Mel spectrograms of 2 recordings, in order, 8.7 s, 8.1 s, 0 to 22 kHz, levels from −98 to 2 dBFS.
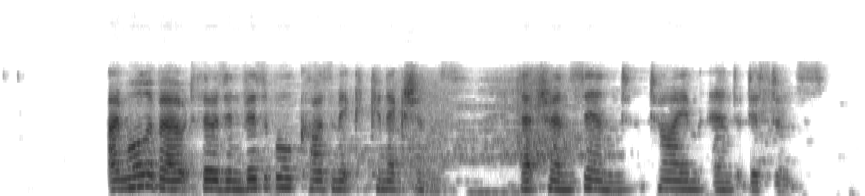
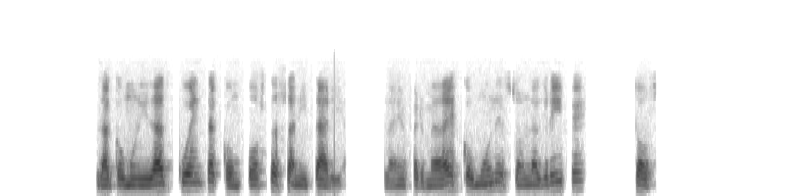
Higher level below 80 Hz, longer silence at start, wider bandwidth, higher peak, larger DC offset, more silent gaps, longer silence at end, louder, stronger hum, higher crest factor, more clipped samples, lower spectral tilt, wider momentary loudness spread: first, -66 dBFS vs -82 dBFS; first, 1.1 s vs 0.95 s; first, 5.8 kHz vs 5.2 kHz; first, -4 dBFS vs -14 dBFS; neither; second, none vs 1.74-1.78 s, 2.44-2.48 s, 3.47-3.84 s, 5.86-6.35 s; second, 0.45 s vs 1.6 s; first, -24 LUFS vs -34 LUFS; neither; about the same, 20 dB vs 22 dB; neither; about the same, -8 dB/octave vs -7.5 dB/octave; first, 18 LU vs 14 LU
